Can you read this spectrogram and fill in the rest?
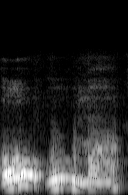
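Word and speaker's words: ॐ: सिखाते हैं राइट जैसे ओ तो तीन सेलेबल है हमेशा हम बात करते हैं ओ उ म इन तीनों सेलेबस को फील करना है राइट तो पहला जो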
